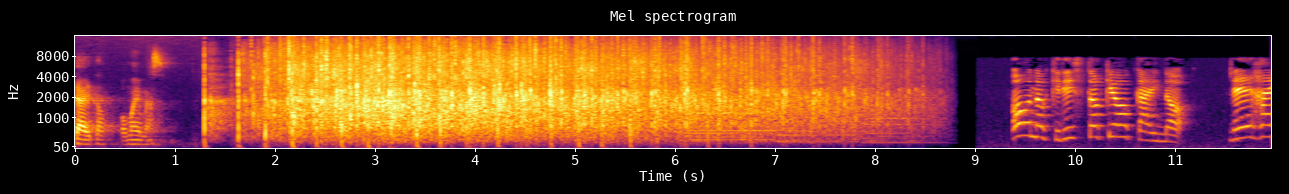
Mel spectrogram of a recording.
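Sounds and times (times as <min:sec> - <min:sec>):
speech: 0:00.0 - 0:01.0, 0:09.8 - 0:11.9
audience applauding loudly: 0:01.3 - 0:08.8.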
